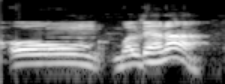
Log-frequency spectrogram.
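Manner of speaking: ओम stretched long and slow like a chant; drawn-out Om. Shown as a demonstration. Teacher showing the class a prolonged vowel, slow and drawn out. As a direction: hold the ओम out, slow and resonant. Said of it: "इस तरह का जब उच्चारण होगा तो अधिक समय लगेगा".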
